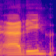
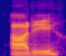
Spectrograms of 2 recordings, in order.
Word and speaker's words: Adi: been mispronouncing your name I guess it's ADI uh 80. I've been saying Addie so sorry Audi right Audi 80 80.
